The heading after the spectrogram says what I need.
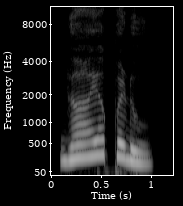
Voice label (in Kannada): "ಕಯಿಪಾಡಿ", Kannada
